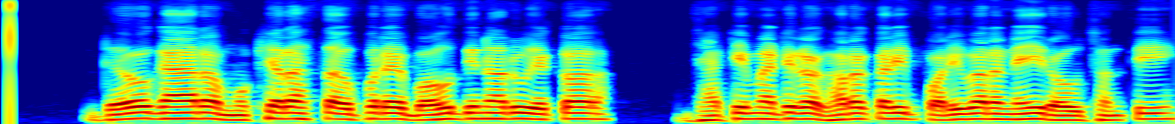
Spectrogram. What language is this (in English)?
Odia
